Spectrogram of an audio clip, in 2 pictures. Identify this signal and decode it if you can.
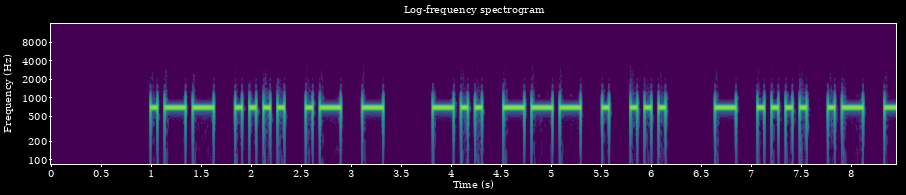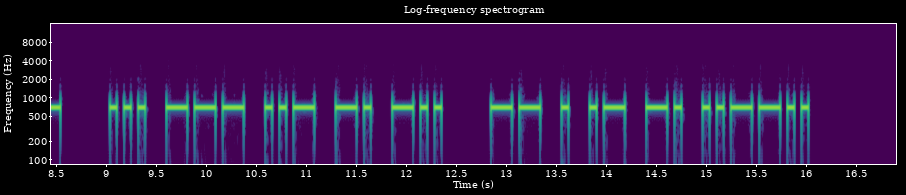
Morse code, heard as a keyed tone, about 17 wpm, 700 Hz. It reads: WHAT DOES THAT SOUND MEAN?
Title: Sentences from Top 1000 Words - Review Part 1 - 17wpm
